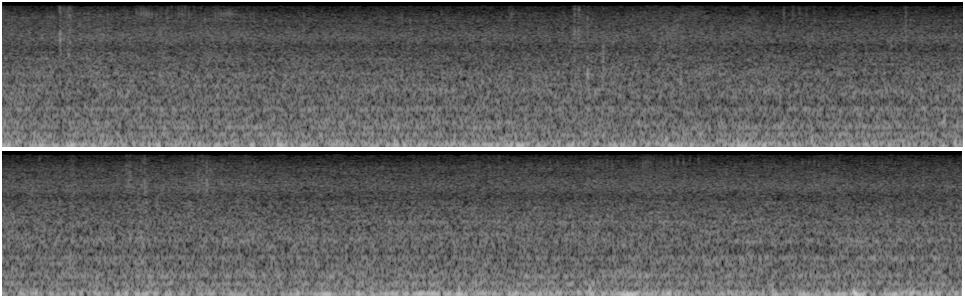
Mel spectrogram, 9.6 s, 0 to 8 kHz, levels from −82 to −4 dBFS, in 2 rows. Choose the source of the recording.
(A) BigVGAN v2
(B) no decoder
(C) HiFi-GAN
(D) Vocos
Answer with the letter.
B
